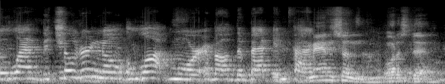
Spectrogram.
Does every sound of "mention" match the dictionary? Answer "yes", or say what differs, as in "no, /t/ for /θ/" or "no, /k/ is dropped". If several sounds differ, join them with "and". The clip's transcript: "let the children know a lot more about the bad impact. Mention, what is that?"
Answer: no, /s/ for /ʃ/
